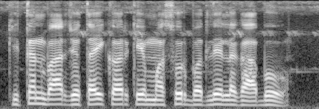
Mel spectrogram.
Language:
Chhattisgarhi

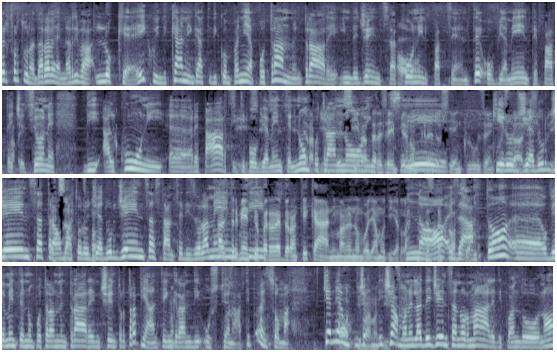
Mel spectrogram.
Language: Italian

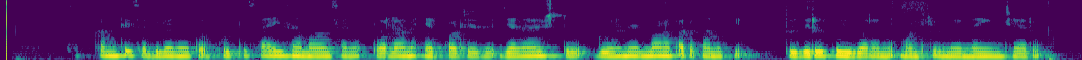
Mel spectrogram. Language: Telugu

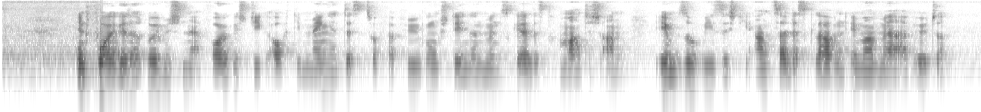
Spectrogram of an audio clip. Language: German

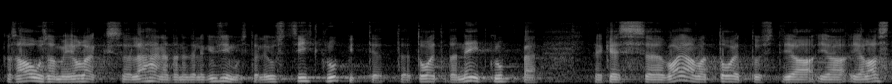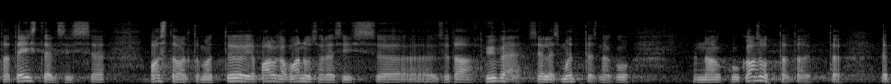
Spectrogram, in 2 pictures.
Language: Estonian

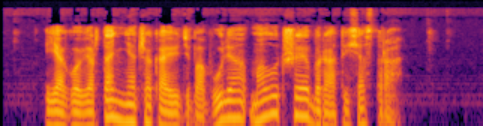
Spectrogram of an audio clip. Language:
Belarusian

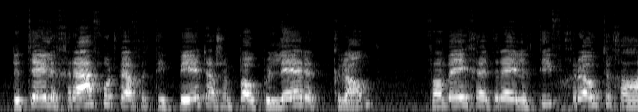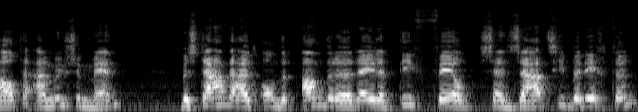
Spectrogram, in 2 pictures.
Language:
Dutch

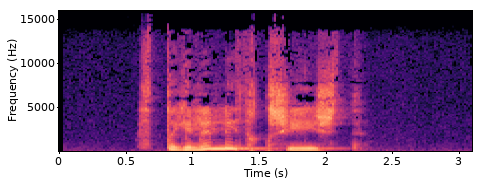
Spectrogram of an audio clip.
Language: Kabyle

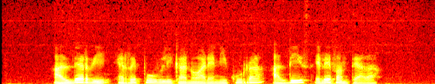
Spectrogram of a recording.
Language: Basque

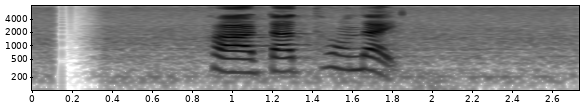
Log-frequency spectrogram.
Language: Sinhala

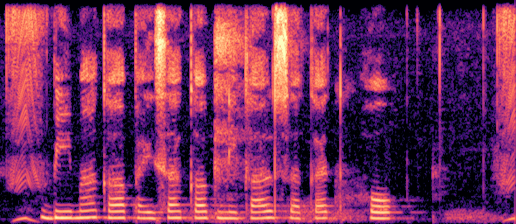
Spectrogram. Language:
Chhattisgarhi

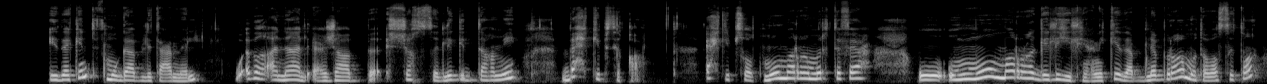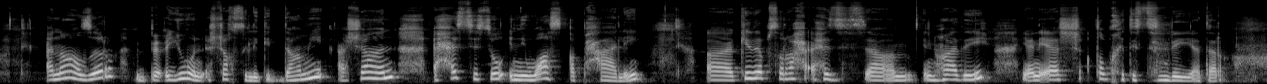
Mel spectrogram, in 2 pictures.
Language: Najdi Arabic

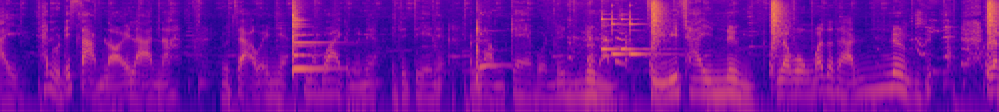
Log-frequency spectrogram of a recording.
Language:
Thai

